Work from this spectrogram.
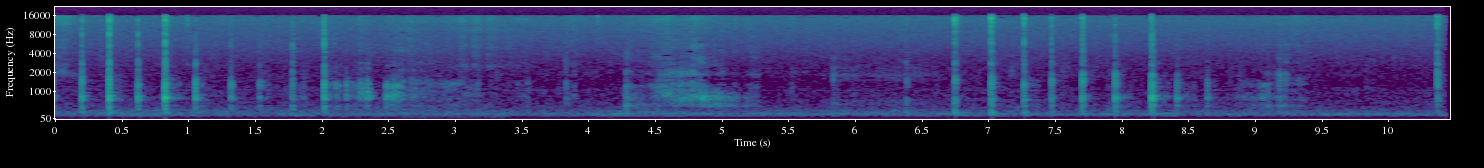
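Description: A thin black stick taps and scratches the side of a small, translucent plastic bottle with a red cap that stands upside down and is partly filled with clear liquid. Quiet, sharp plastic clicks arrive in irregular bursts, with softer scratching in between. Each tap dies away almost instantly, over a faint low background hum.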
